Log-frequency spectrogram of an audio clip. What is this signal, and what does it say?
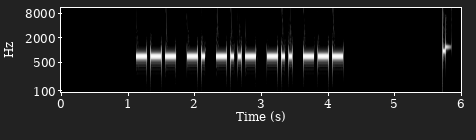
Morse code, heard as a keyed tone, about 22 wpm, 700 Hz. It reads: ONXDO
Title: Code Groups - 5 Letters - 22wpm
